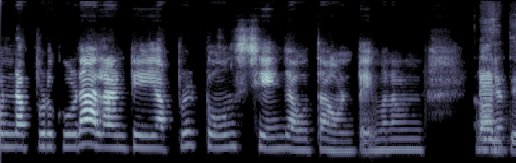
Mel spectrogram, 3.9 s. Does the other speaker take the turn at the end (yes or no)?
no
